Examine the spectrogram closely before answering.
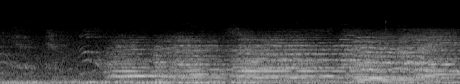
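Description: A large crowd of children sings together in unison.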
